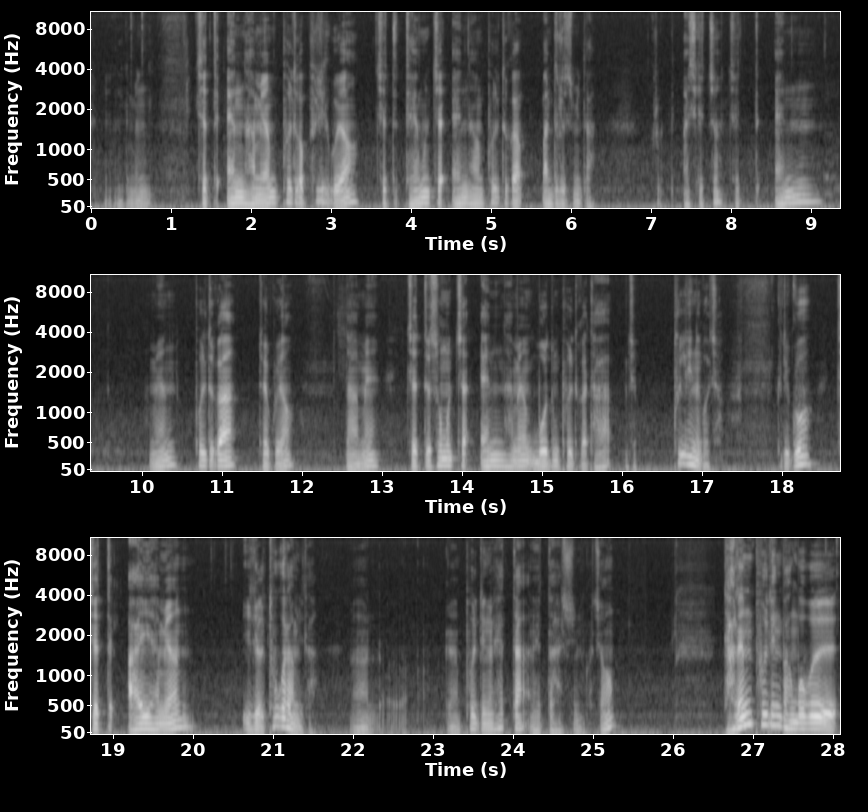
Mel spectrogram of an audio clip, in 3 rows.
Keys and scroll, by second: 2.0 typing, 4.0-4.4 typing, 8.1-8.8 typing, 11.6 Return, 13.4-17.7 typing, 18.8-21.4 typing.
